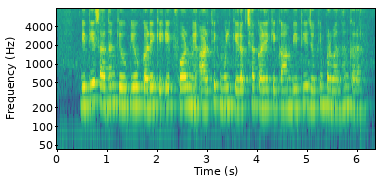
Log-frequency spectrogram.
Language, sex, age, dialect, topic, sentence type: Magahi, female, 31-35, Western, banking, statement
